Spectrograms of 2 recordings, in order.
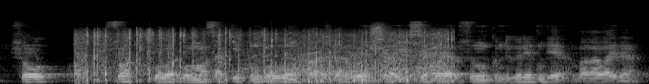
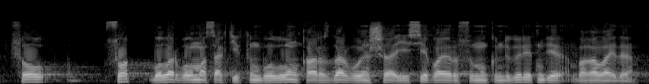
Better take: second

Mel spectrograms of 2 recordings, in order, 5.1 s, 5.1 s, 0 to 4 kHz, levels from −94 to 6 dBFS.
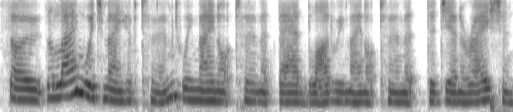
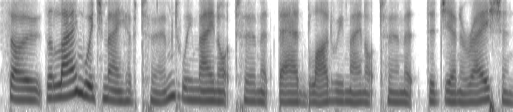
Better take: second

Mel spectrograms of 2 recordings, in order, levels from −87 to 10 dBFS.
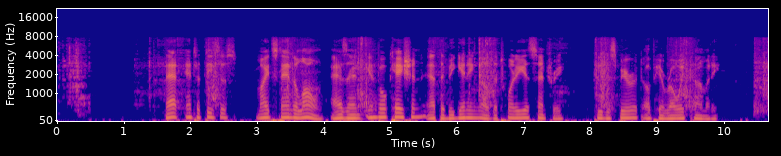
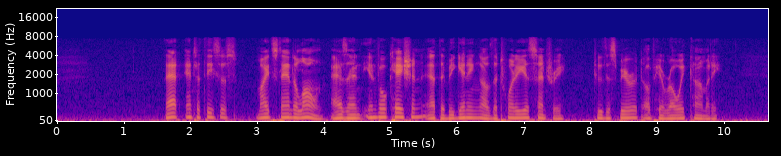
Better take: second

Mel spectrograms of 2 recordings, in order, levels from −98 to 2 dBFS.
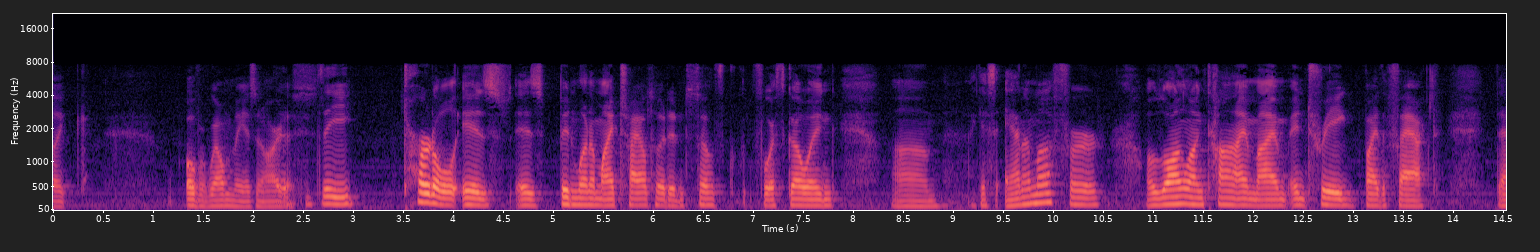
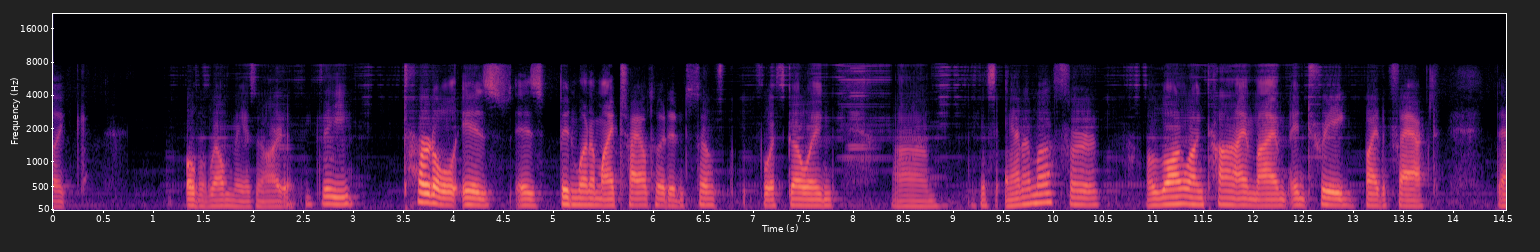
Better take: first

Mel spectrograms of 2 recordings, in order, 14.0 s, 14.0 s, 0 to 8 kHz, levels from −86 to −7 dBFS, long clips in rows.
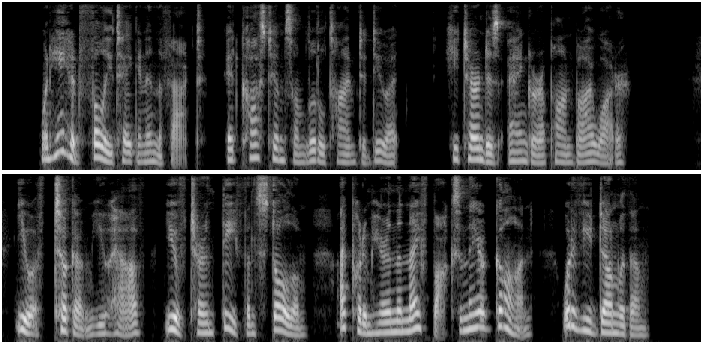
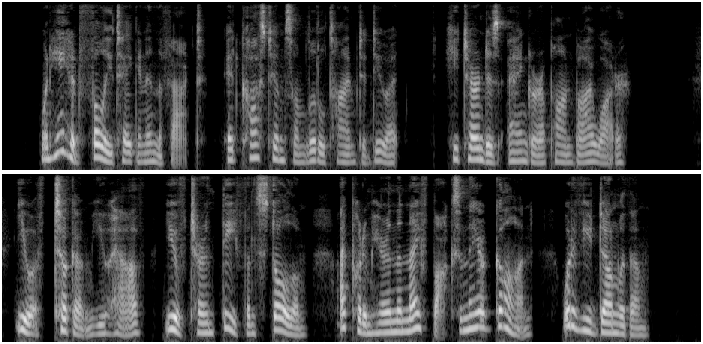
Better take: second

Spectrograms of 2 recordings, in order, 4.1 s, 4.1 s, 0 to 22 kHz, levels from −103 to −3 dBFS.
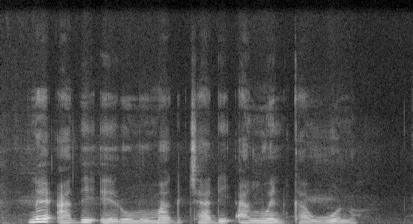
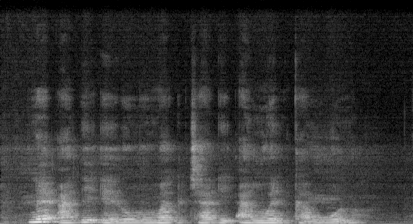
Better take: first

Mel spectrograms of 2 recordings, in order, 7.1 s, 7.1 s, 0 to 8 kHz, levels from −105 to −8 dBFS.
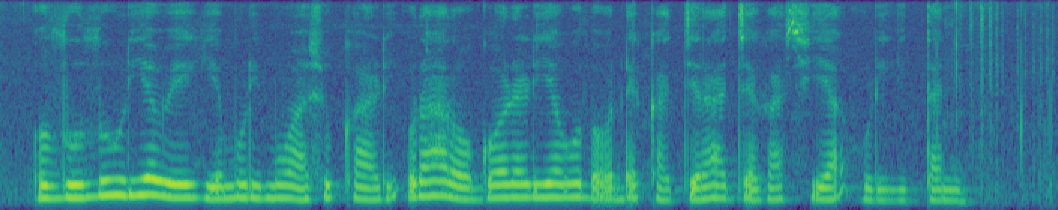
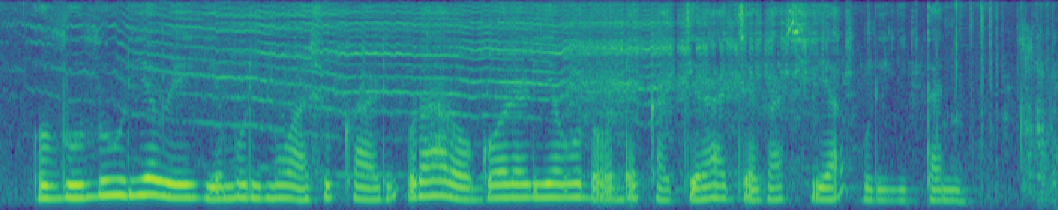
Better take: first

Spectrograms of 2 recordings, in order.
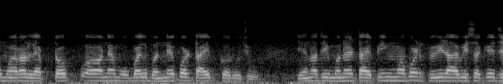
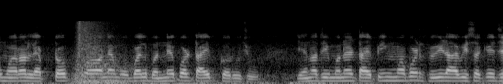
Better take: first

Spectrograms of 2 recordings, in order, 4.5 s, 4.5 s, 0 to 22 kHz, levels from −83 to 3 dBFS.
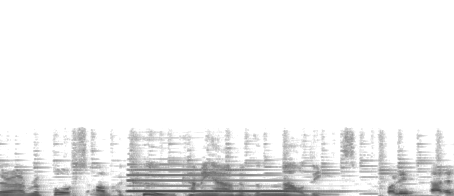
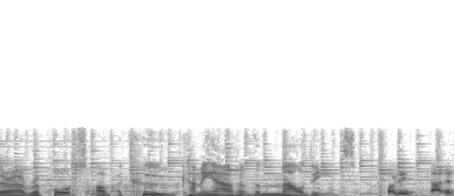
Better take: second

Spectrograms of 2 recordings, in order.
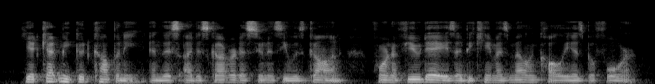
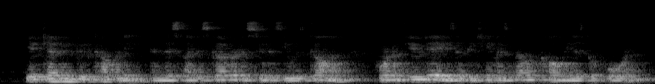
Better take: first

